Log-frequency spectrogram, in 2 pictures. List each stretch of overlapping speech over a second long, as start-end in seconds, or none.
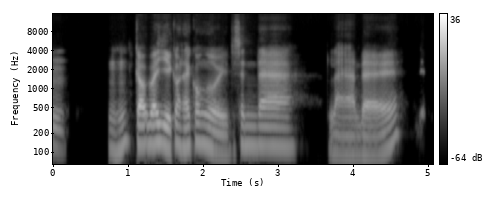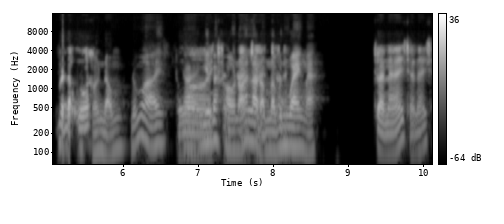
6.7-8.3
